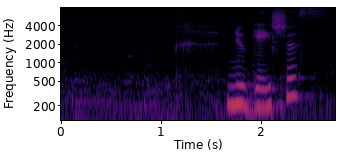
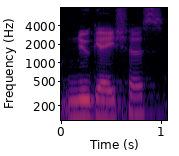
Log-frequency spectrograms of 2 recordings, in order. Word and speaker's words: nugacious: Nugacious, and that's the only pronunciation? There's nugacious and nugacious.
